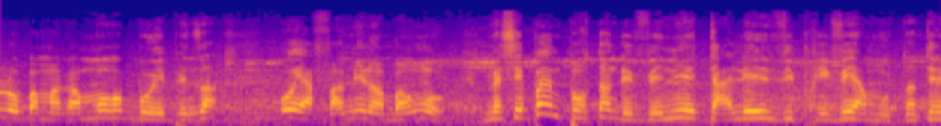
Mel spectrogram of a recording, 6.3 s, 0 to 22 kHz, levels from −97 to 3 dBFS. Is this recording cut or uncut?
cut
